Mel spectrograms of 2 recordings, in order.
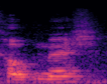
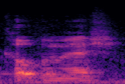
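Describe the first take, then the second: First: The name is said quickly and casually. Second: The name is said slowly and clearly. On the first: It is said among people who know the place. "You're saying it fast, kind of just" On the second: It is said to someone new to the name. "tell somebody who's never heard of it before"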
